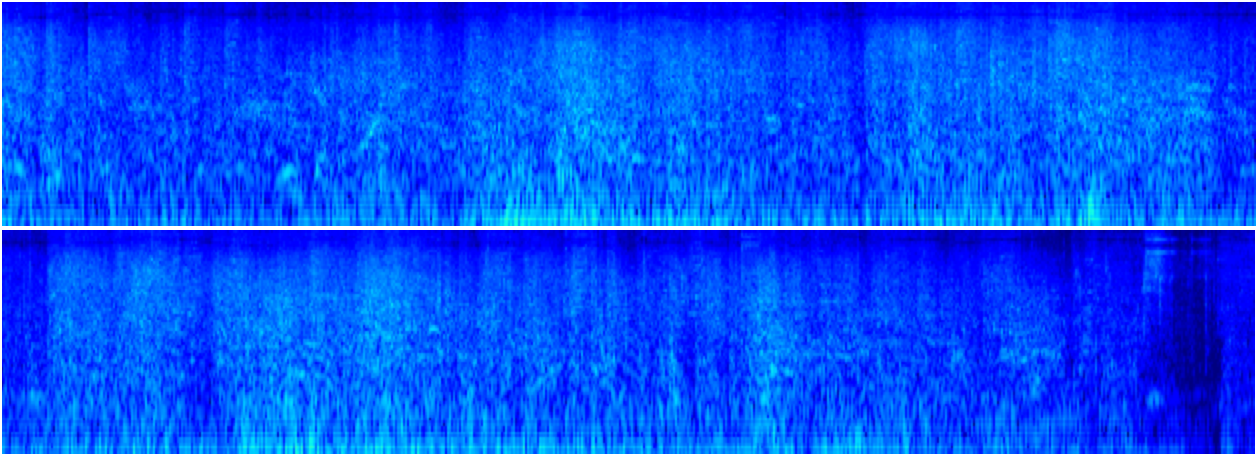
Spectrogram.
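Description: Video game combat sound effects clash and blast.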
